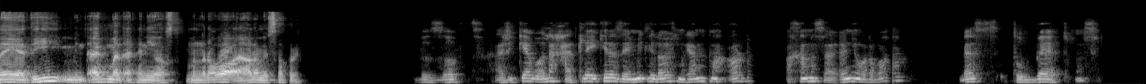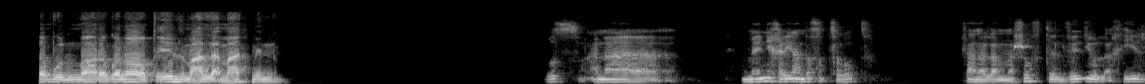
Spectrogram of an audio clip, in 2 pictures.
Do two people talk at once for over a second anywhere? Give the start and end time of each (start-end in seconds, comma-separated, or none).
none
